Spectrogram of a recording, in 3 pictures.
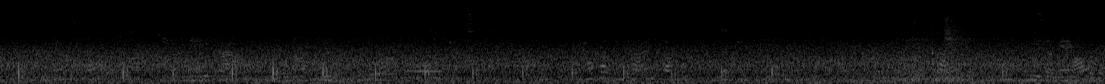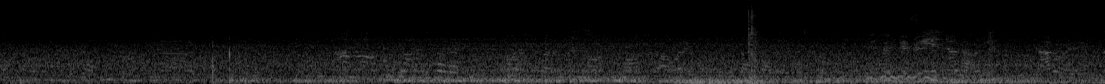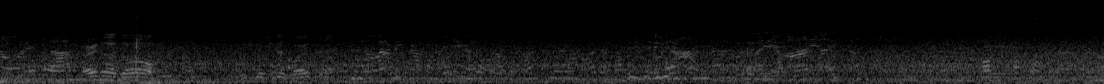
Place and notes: S-Café Friedenau, Berlin, Deutschland - S-Café Friedenau
the s-café in friedenau (a berlin district) is located near the rails of the s-bahn, so you hear the train passing every 10 minutes. people are chatting and drinking coffe on the litte square in front of the station.
Berlin, Germany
